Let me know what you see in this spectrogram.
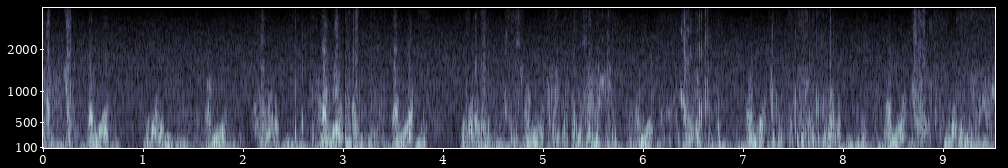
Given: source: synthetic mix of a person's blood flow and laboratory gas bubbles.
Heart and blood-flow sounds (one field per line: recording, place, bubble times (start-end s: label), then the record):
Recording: Doppler ultrasound of blood flow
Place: precordium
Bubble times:
0.00-0.35 s: bubbles
1.94-2.27 s: bubbles
2.49-3.46 s: bubbles
3.74-3.88 s: bubbles
4.21-4.56 s: bubbles
4.61-4.81 s: bubbles
5.02-5.77 s: bubbles
5.85-5.90 s: bubbles
6.15-6.82 s: bubbles
7.25-7.95 s: bubbles
8.12-8.24 s: bubbles
8.67-9.11 s: bubbles
9.13-9.53 s: bubbles
From the record:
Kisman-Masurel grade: 332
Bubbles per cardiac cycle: rolling drumbeat, 9 or more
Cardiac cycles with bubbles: 50 to 99%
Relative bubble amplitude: moderate (0.250 to 0.450)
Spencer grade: 3 (all of the cardiac periods contain showers or single bubble signals, but not dominating or overriding the cardiac motion signals)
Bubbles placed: only in the low amplitude regions of the cardiac cycle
